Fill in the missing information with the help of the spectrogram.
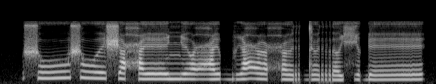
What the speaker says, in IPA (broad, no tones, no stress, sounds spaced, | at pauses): ʃ uː ʃ uː ɪ̯ ʃ ə ħ eː ɲ e ʊ̯ ʕ e b i ʕ ø ħ ø r d ø r ə ç ə ɠ eː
